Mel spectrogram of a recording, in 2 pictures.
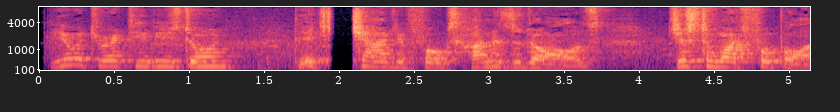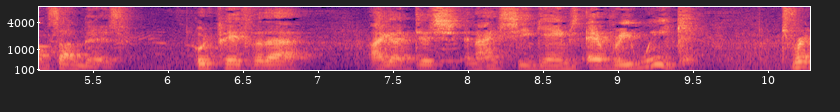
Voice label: COMMERCIAL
